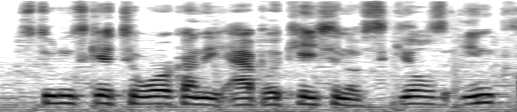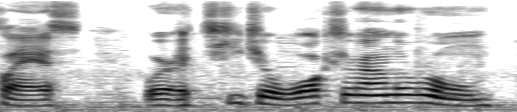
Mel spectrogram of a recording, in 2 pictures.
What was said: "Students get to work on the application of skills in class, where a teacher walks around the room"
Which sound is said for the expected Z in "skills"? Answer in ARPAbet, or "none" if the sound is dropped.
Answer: Z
